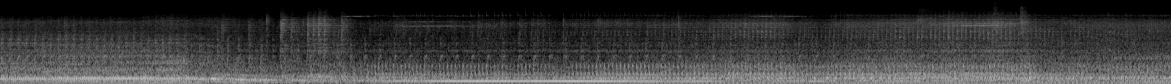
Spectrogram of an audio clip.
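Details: GAL SE101 diesel bus on route 286, also in limp mode without kickdown: heavy, steady knock about four times a second over the idle, keeping its rhythm deep in the engine; suspected rod knock, not confirmed.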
